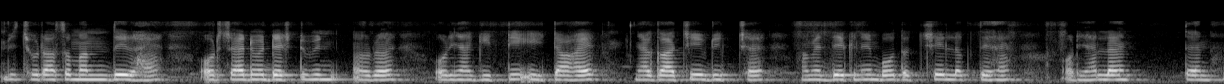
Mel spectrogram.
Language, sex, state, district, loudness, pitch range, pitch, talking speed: Hindi, female, Bihar, Supaul, -16 LUFS, 210-225 Hz, 220 Hz, 155 wpm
